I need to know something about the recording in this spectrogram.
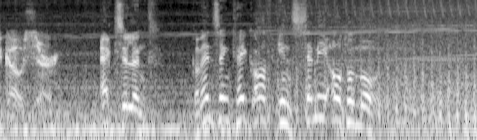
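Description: A second man answers over a headset radio.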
